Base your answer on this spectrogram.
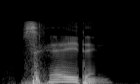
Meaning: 1. separation 2. a divorce 3. a parting, a part (hairstyle)
- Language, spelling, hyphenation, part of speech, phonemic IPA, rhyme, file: Dutch, scheiding, schei‧ding, noun, /ˈsxɛi̯.dɪŋ/, -ɛi̯dɪŋ, Nl-scheiding.ogg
